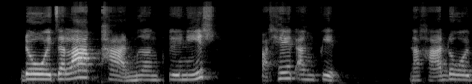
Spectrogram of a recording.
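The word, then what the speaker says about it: Greenwich: จะ ลาก ผ่าน เมือง กรี นิช ประเทศ อังกฤษ นะ คะ โดย เป็น เวลา ปาน กลาง ของ กรี นิด ที่ ทั่ว ประเทศ ยอม รับ อ่าน ว่า กรีนิช นะ ไม่ ใช่ Green Witch The Green Is Me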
